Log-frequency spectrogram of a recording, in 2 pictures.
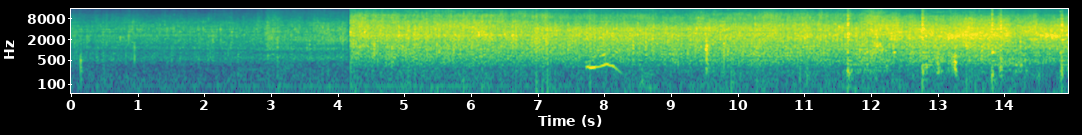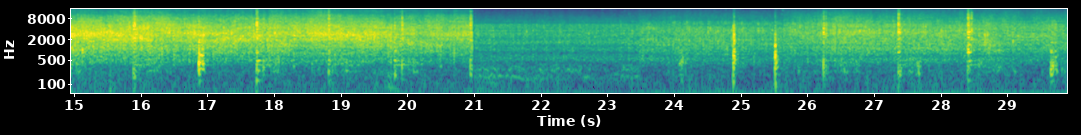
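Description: Chicken pieces sizzling in hot oil in a black iron wok, turned with a metal spatula that clicks and scrapes against the pan. The sizzle is louder from about four seconds in until about twenty-one seconds in.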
